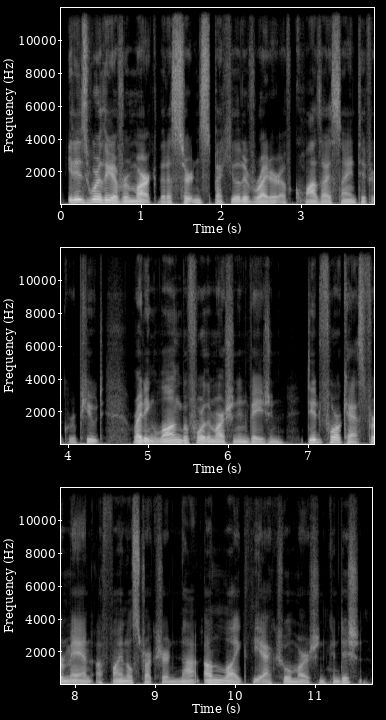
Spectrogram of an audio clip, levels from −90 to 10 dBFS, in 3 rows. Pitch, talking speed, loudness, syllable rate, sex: 105 Hz, 170 wpm, -21 LUFS, 5.8 syllables/s, male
